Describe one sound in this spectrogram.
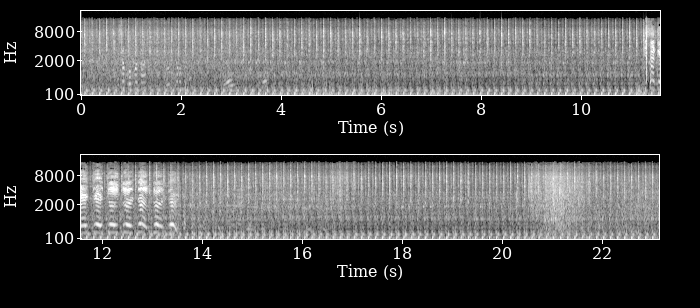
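A boat engine chugs loudly and steadily throughout.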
